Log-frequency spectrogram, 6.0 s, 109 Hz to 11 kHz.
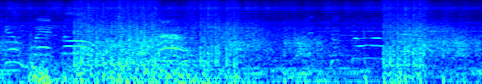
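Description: Sustained gunfire in the video game Max Payne 3, dense bursts of automatic shots and cracks rattling continuously over game noise.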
